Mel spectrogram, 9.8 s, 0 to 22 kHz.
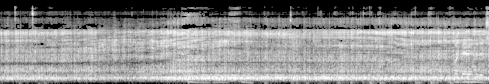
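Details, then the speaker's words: Icom IC-746 Pro on an MFJ switching power supply that drops out when DC adjust is touched: steady rough hiss and low hum, no reception, weather station at 162 MHz not heard; dirty DC, voltage or bad components suspected. "yeah i don't hear the weather station like i'm normally able to nothing just that noise"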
